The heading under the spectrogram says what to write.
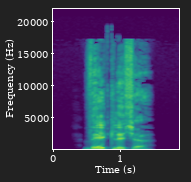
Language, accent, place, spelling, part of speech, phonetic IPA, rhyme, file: German, Germany, Berlin, weltliche, adjective, [ˈvɛltlɪçə], -ɛltlɪçə, De-weltliche.ogg
- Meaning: inflection of weltlich: 1. strong/mixed nominative/accusative feminine singular 2. strong nominative/accusative plural 3. weak nominative all-gender singular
